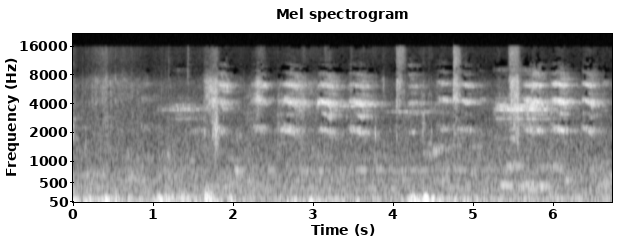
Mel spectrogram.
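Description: Birds chirping outdoors in quick runs of short, high calls, over a low, uneven rumble.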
